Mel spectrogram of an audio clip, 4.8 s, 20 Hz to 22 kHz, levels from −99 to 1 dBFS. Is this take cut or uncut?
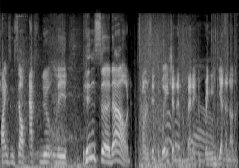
cut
